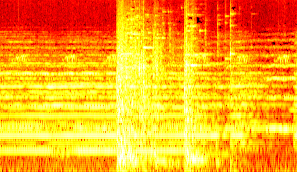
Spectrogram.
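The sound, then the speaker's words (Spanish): A pickup truck's headlight glass is smashed: two sharp crashing, shattering bursts in quick succession cut through a steady tonal background. “Uno de ellos rompe el otro faro de la camioneta.”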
